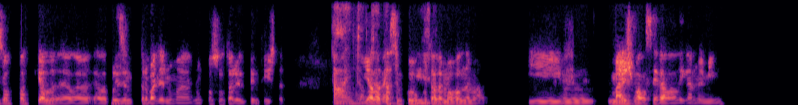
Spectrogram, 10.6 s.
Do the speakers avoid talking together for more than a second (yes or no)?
no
